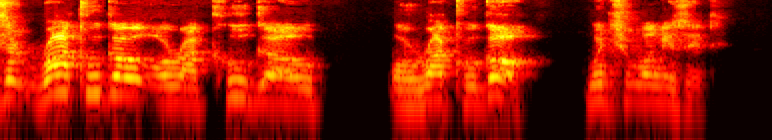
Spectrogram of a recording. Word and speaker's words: Rakugo: Because is it Rakugo or Rakugo or Rakugo? Which one is it? It was the first one, Rakugo. Rakugo. With emphasis on the first syllable.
